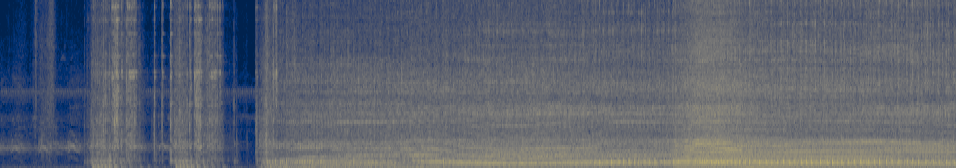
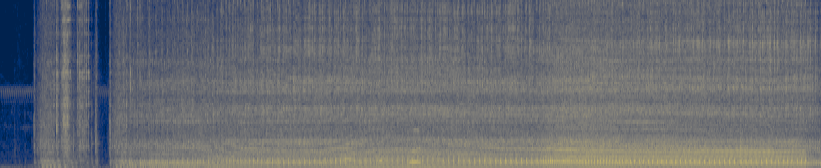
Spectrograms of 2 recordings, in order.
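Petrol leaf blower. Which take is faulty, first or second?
first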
